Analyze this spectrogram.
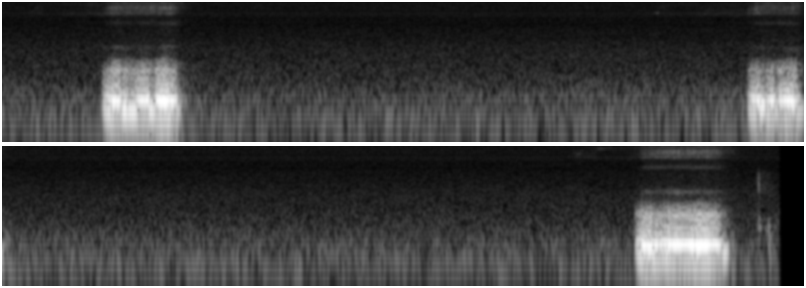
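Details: A Chihuahua snores in a quiet room, giving three low, rasping breaths spaced roughly three seconds apart; the first and last are longer, the middle one short.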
